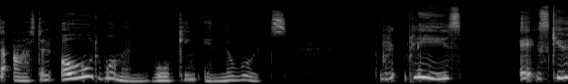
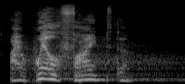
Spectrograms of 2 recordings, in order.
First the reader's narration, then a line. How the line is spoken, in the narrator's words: she whispered to her reflection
